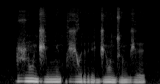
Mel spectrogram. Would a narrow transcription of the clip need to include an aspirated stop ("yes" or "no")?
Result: no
